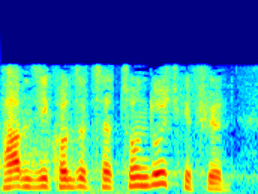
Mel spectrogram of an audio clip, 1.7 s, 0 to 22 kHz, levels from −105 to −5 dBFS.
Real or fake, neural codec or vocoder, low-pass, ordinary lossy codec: real; none; 5.4 kHz; none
